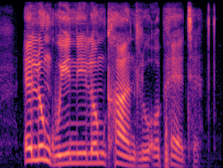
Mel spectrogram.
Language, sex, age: Zulu, male, 24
